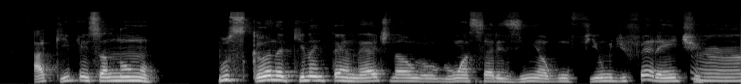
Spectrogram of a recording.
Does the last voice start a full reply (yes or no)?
no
